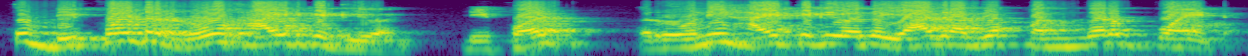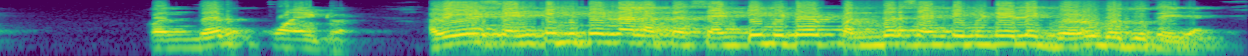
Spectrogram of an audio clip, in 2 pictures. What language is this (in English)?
Gujarati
